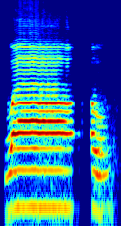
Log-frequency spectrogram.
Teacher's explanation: দুই ঠোঁটকে গোল করে, দুই ঠোঁট গোল করে সামান্য ফাঁকা রেখে মাঝখানে, এই দেখেন, দুই ঠোঁট গোল করে মাঝখানে সামান্য ফাঁকা রেখে তিন আলিফ টান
